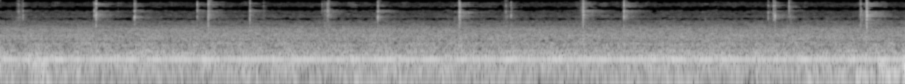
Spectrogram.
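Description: A solid rectangular pink bar of soap, held in one hand with long orange nails, is scratched repeatedly with a thin metal needle-like tool. Short, dry, bright scratching ticks recur through the clip over a steady low hum and soft background noise.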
